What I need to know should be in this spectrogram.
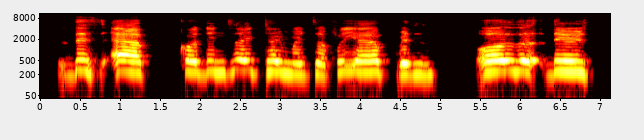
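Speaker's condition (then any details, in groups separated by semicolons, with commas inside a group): Cerebral palsy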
